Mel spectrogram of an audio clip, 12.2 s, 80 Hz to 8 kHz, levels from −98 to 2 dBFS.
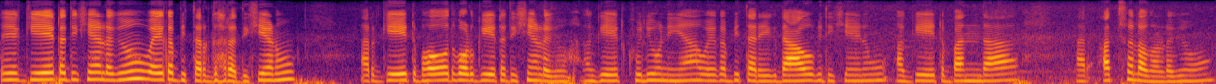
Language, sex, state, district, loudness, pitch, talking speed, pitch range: Garhwali, female, Uttarakhand, Uttarkashi, -18 LUFS, 210 Hz, 160 wpm, 200-225 Hz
